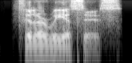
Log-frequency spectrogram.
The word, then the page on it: filariasis: British English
